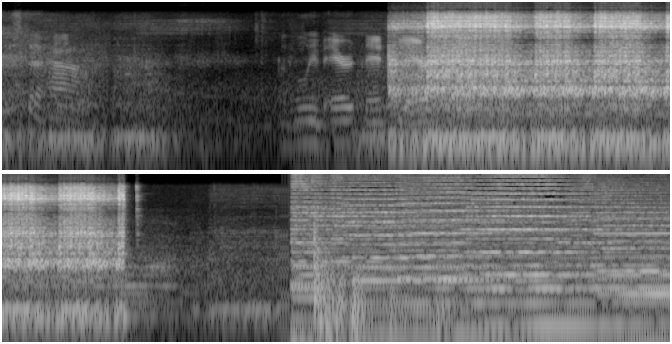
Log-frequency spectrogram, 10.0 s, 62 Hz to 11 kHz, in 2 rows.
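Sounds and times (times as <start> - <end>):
simulated machine-gun fire: 2.9 - 6.0.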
